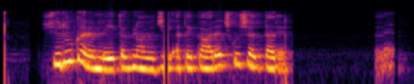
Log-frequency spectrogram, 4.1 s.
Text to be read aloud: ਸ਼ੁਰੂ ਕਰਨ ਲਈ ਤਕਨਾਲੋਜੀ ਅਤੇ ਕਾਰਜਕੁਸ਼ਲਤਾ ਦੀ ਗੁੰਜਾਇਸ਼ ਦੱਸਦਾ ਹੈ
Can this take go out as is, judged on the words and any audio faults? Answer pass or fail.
fail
